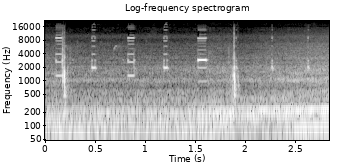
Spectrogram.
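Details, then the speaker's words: 2022 Mitsubishi Xpander Sport CVT, instrument-cluster setting for turn signal sound, option two selected: light evenly spaced chime-like ticks about every third of a second over quiet cabin hum; normal selectable indicator tone. "Nah, ini yang gua demen nih, suara sein-nya nih. Suara dua dia kayak gini."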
